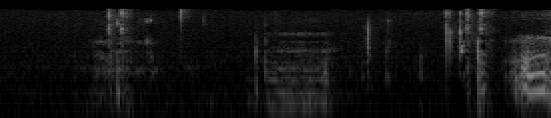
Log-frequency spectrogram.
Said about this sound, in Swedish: Mycket klickande.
